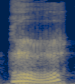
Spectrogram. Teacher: Rhotic consonants can be trilled or rolled, as in rrr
